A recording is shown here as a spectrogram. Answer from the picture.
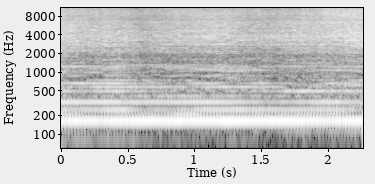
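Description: Distorted electric guitar and bass holding one low note steady and ringing at high volume in a live heavy metal performance, picked up loud through a phone's microphone.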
